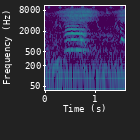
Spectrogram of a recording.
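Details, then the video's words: A rescue-farm goat named Reesie yells in a short, nasal bleat lasting about half a second, its steady tone ending in a slight waver, set against faint background noise and nearby human voices. "Reesie yelling at me"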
